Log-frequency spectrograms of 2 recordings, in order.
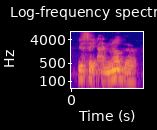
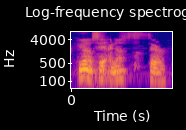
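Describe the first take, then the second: First: The th sound is voiced, with buzzing. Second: The th sound is voiceless, without voicing. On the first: The speaker calls it right. "You say another. ... that would be a voiced th" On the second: The speaker calls it wrong.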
